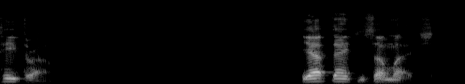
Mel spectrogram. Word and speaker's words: Heathrow: How do you pronounce it? Heathrow? Okay, good. Thank you. It's Heathrow.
